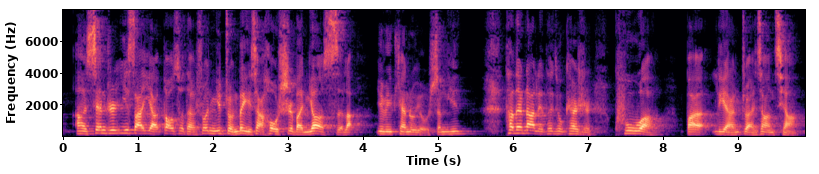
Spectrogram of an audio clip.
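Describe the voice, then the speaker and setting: A man preaching a sermon in an earnest way, his voice rising for emphasis and dropping to soft, low asides, with many small fillers.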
